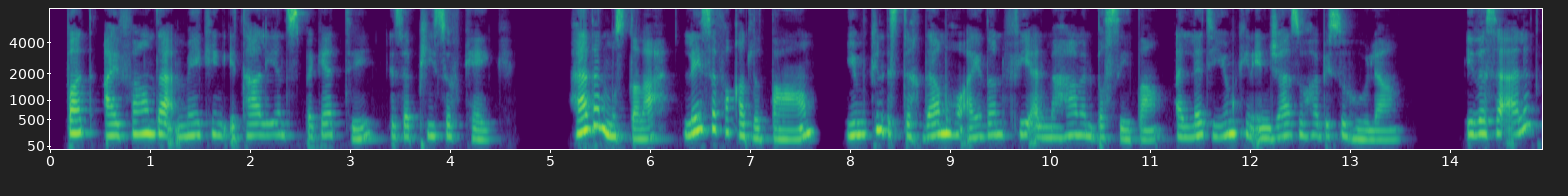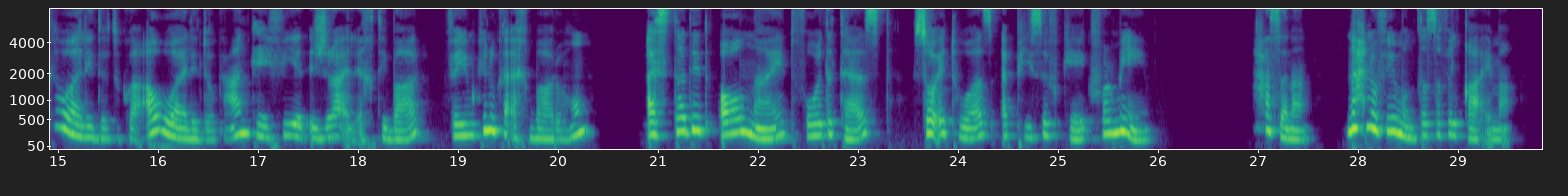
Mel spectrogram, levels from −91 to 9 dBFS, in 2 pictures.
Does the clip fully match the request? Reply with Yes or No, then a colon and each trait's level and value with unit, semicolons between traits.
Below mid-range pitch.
No: high, 205 Hz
